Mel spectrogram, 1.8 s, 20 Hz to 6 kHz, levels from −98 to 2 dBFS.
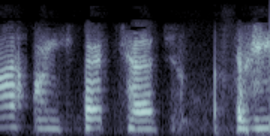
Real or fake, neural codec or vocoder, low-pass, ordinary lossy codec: fake; codec, 16 kHz, 1.1 kbps, Voila-Tokenizer; 5.4 kHz; MP3, 32 kbps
